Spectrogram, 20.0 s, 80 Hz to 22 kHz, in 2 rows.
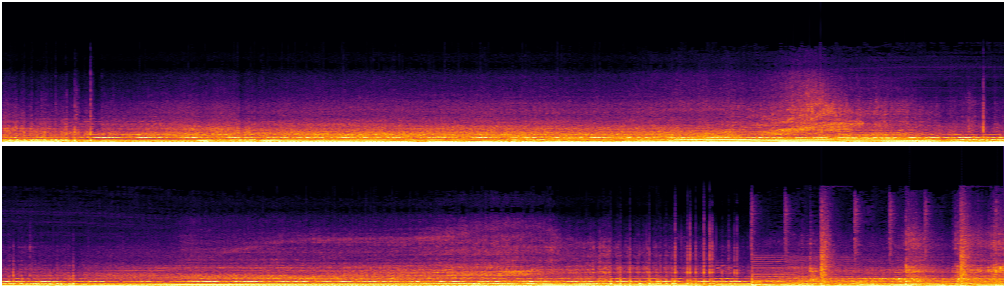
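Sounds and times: background music: 0.0 - 20.0
car engine accelerating: 0.0 - 20.0.

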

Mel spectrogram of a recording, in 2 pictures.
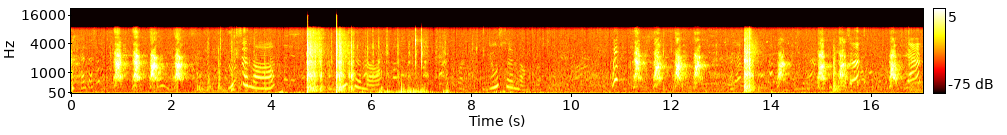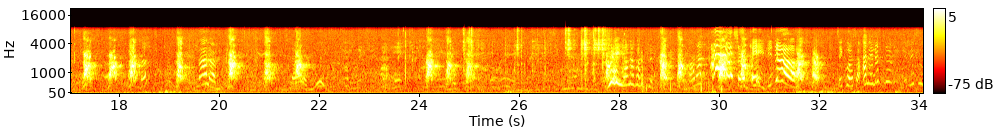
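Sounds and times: dog barking: 0.8 - 2.4, 11.2 - 12.8, 14.1 - 15.7, 16.4 - 19.4, 20.2 - 21.8, 24.1 - 25.2, 28.8 - 30.7, 31.5 - 32.2.

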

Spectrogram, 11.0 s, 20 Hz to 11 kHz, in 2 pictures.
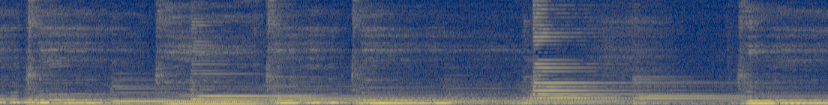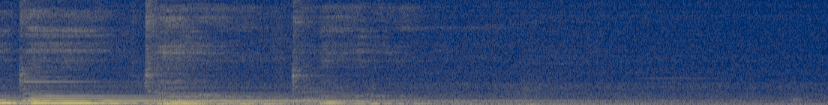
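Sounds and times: classical guitar notes ringing: 0.0 - 10.5.

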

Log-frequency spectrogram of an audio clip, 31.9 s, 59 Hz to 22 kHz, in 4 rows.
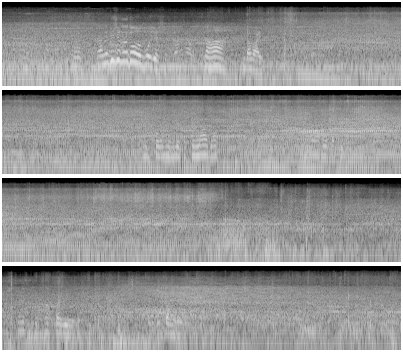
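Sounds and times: traffic on wet road: 4.8 - 31.9.

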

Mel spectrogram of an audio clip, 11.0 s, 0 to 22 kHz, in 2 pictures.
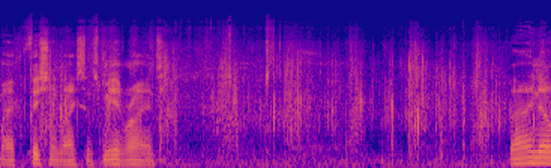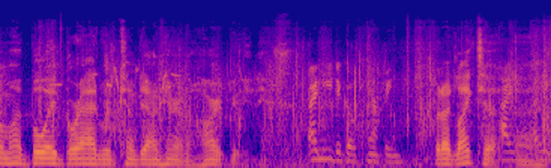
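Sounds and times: footsteps on paved road: 0.0 - 11.0
outdoor background noise: 0.0 - 11.0.

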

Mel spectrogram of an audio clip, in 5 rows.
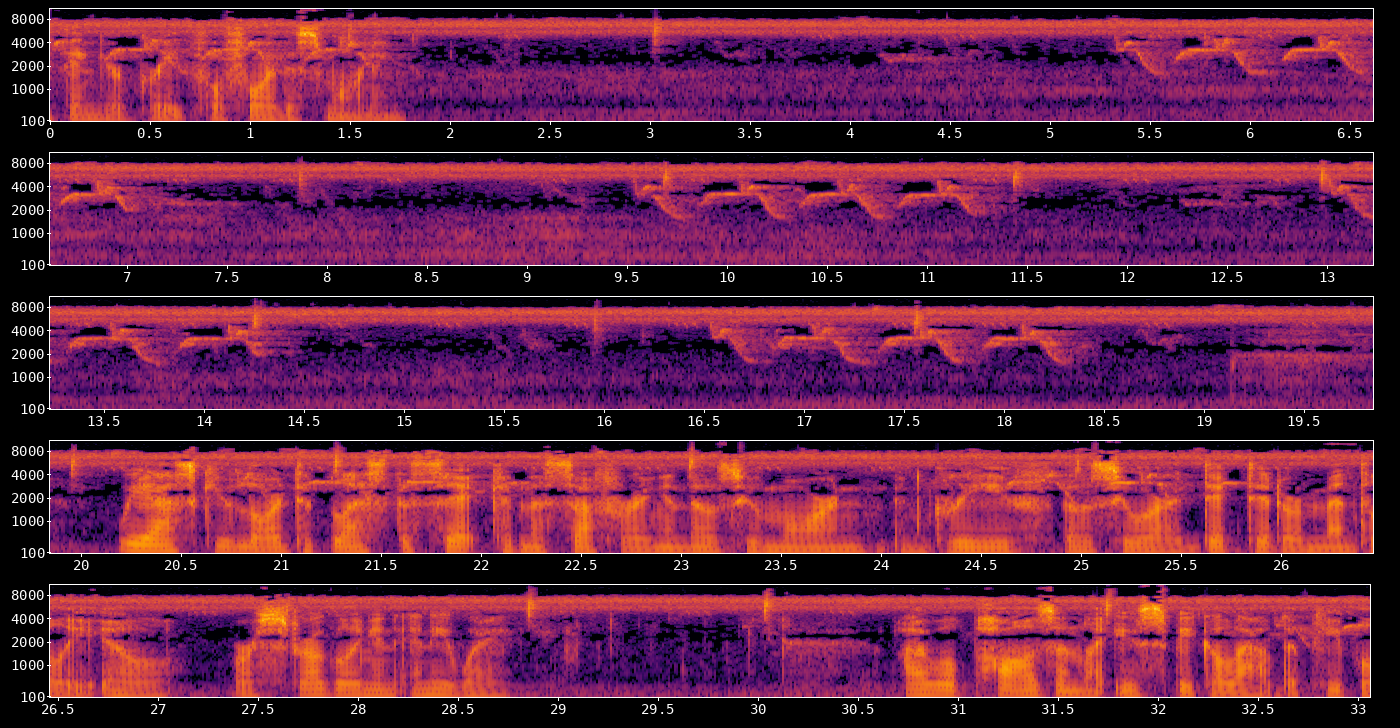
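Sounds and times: insect chorus chirring: 0.0 - 33.0.

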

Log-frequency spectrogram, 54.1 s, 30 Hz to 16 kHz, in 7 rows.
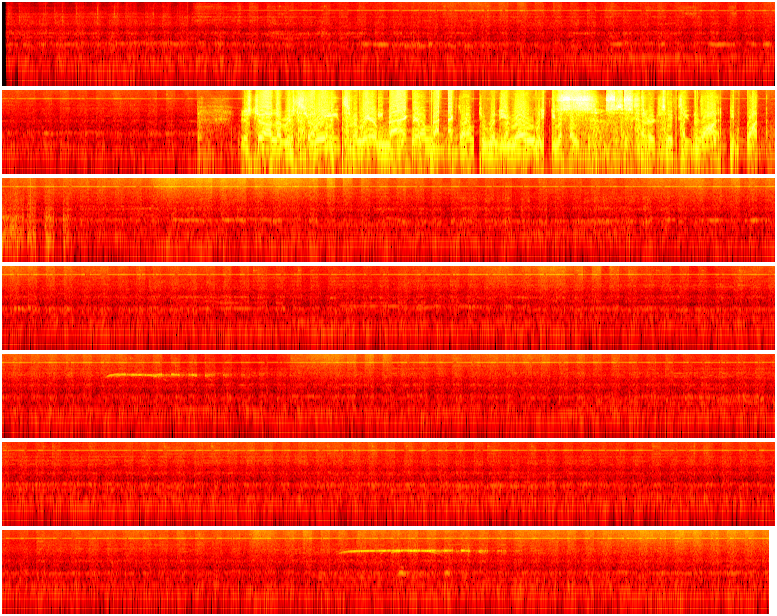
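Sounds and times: indoor arena low rumble: 9.7 - 16.6.

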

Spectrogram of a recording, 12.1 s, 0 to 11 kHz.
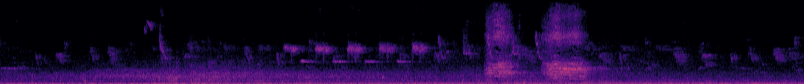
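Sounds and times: harsh caw-like bird calls: 7.2 - 9.2.

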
